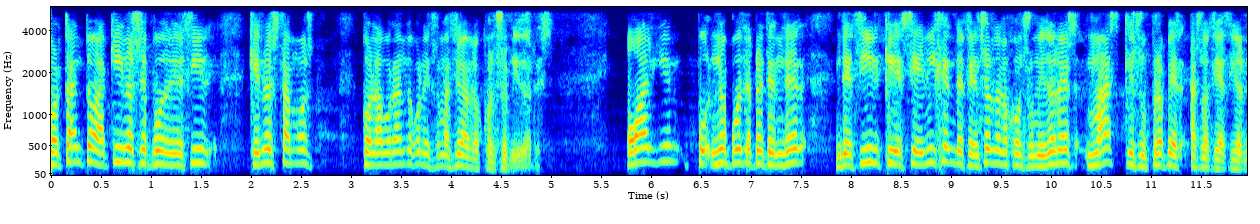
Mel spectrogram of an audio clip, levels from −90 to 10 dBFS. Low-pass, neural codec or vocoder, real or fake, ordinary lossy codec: 5.4 kHz; vocoder, 22.05 kHz, 80 mel bands, HiFi-GAN; fake; none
